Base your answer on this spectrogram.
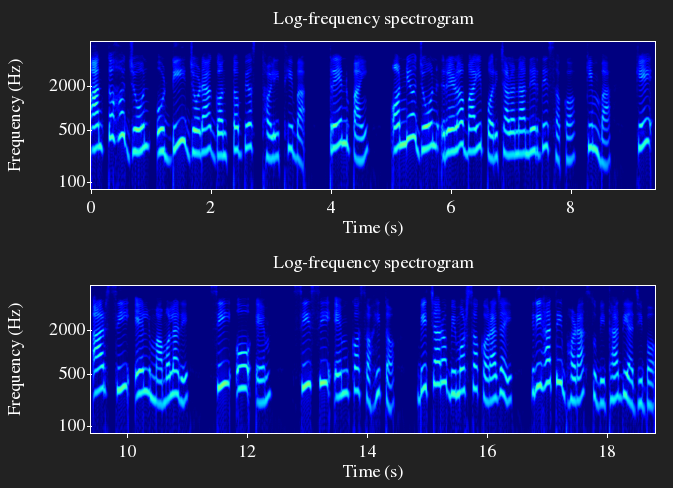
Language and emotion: Odia, neutral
